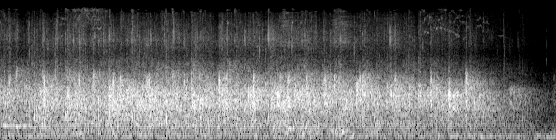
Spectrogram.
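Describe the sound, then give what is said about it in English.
An audience breaks into sustained applause, giving the Lord a hand clap, a dense, even patter of many hands clapping that holds steady for several seconds before tapering off near the end. “So let's just give the Lord a hand clap on that.”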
